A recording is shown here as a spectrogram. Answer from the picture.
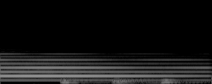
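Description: Computer-generated orchestral opera accompaniment, with no singing, holding a sustained chord while lower notes move underneath about half a second in, about a second in and near the end.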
